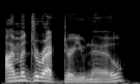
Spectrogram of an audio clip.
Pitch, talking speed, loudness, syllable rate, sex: 135 Hz, 215 wpm, -18 LUFS, 5.8 syllables/s, female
